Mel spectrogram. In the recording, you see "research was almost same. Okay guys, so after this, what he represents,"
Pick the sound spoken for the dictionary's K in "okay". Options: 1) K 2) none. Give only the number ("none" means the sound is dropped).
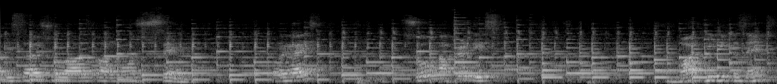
2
